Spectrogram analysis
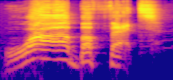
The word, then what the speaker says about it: Wobbuffet: Say it with me, ladies and gentlemen, Wobbuffet! That is how they say it in the show, isn't it?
